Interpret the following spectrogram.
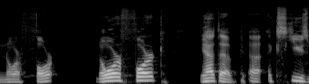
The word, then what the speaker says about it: Norfork: 5th you're in Mountain Home Arkansas saw at Norfolk Lake believe I pronounced that wrong nor fork Norfork you have to excuse me here because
